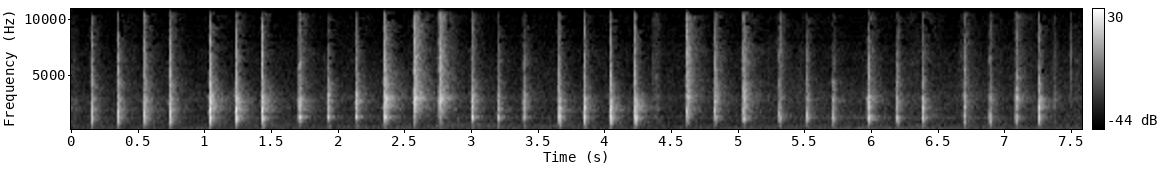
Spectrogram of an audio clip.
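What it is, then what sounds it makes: Solid plastic grinder housing. Repeated sharp, short knocks on the plastic body of a new DeWalt DWE4118 variable-speed angle grinder, each with a quick, dry ring. The housing sounds solid all over and is sturdy, with no soft spots.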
